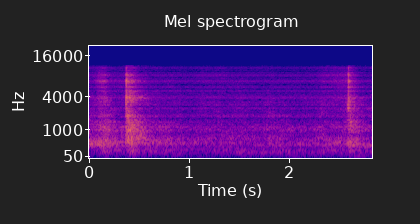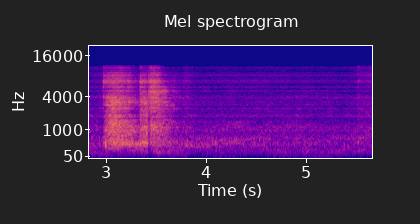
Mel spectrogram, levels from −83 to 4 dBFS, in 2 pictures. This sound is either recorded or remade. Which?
remade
